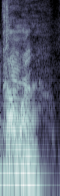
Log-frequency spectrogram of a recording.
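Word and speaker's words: Kāwana: How do you pronounce it? Kawana.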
